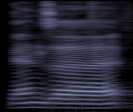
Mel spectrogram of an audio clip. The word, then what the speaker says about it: Vajra: So this mantra, Oma Hong Vajra Guru Pema Siddhi Hong. You can also say Oma Hong Benza Guru Pema Siddhi Hong. Benza is the Tibetan way of pronouncing Vajra. Vajra is the Sanskrit word.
